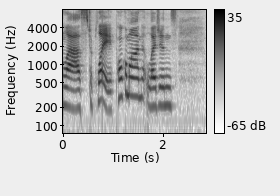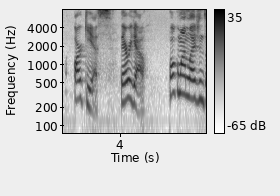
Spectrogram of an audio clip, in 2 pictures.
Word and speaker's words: Arceus: to play pokemon legends arceus there we go pokemon legends arceus arc as in an arc that's how it's pronounced um what's up y'all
